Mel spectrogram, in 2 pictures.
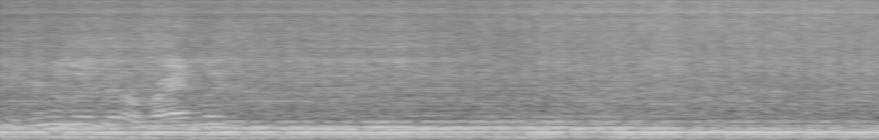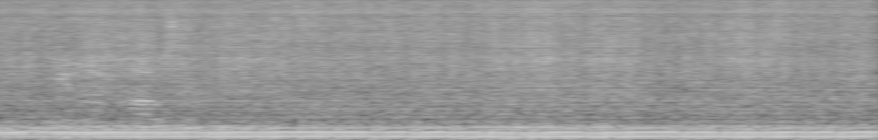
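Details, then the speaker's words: At cold idle after a cold start: deep heavy rumble, louder and boomier than normal; whole exhaust system hanging low and loose, owner will replace it. "his whole exhaust system yeah see how low that is I'm have to replace it"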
